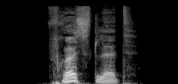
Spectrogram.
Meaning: second-person plural subjunctive I of frösteln
- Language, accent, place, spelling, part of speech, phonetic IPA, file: German, Germany, Berlin, fröstlet, verb, [ˈfʁœstlət], De-fröstlet.ogg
